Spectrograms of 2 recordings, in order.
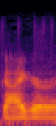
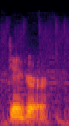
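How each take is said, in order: First: The first vowel sounds like 'eye'. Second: The first vowel sounds like 'ee'. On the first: This is how English speakers say the name. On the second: This is how Japanese speakers say the name.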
